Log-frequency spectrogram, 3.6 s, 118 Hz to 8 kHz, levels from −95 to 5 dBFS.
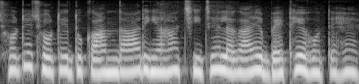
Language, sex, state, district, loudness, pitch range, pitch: Hindi, female, Delhi, New Delhi, -13 LUFS, 210-235 Hz, 225 Hz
